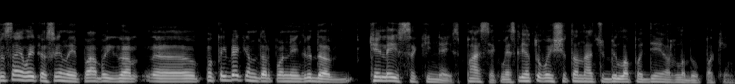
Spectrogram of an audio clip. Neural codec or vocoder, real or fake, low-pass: codec, 16 kHz, 8 kbps, FunCodec, trained on Chinese and English, 25 frames a second; fake; 7.2 kHz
